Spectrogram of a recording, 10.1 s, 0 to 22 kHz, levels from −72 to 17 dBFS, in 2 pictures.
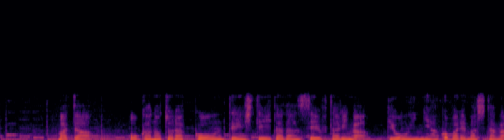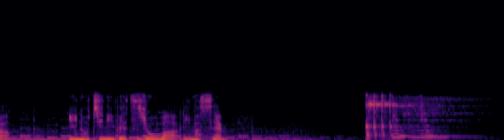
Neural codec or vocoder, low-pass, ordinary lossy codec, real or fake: codec, 16 kHz, 16 kbps, FreqCodec, smaller model; 7.2 kHz; Opus, 32 kbps; fake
